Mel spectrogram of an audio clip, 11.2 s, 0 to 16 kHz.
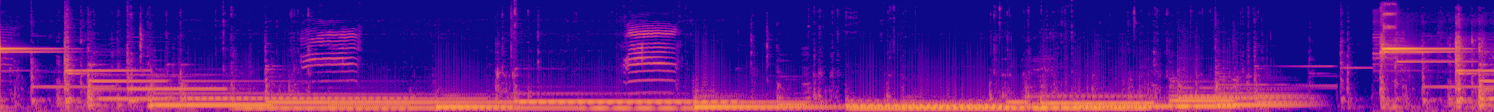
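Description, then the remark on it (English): A cat presses keys at random on a Fender Rhodes 88-key electric piano, leaving overlapping, ringing tones and dissonant clusters. Two short meows come through partway, fairly loud, with no talking. “Here's …, and she's playing on the Fender Rhodes 88-key electric piano from her record called ….”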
